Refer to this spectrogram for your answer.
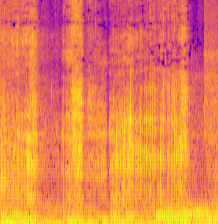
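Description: A dog, Cliff, growls low and steadily, with rough, breathy panting mixed in, sounding agitated and eager throughout the short stretch as it wants to go straight at some men.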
